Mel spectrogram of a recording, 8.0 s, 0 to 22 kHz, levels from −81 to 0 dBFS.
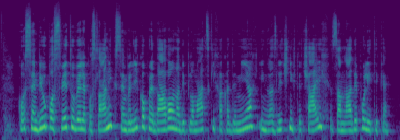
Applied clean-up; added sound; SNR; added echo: none; none; none; none.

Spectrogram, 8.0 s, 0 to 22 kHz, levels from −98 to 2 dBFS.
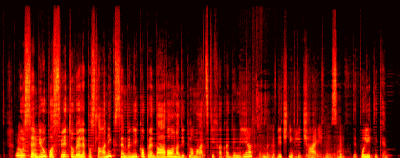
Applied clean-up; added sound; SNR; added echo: neural mask model DeepFilterNet 3.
